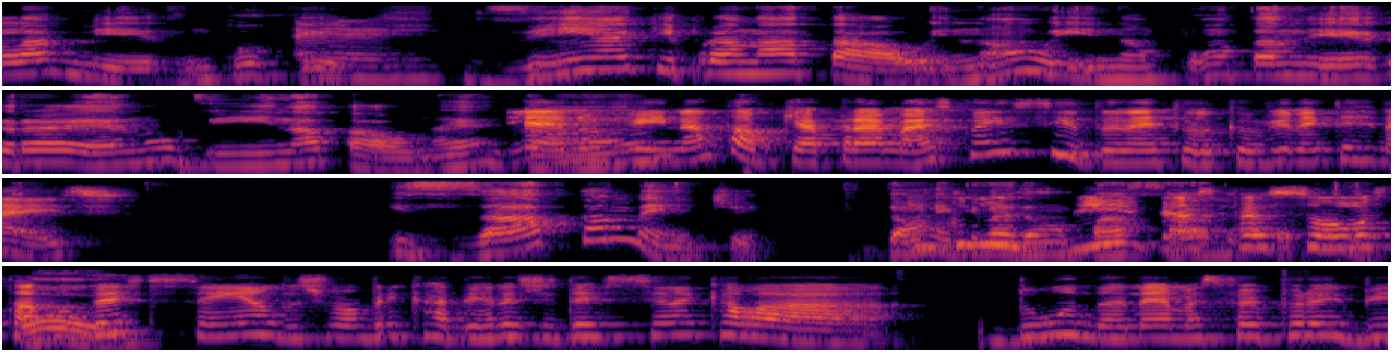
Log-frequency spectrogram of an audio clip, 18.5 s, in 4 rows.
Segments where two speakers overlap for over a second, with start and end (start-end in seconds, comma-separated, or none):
12.2-14.4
